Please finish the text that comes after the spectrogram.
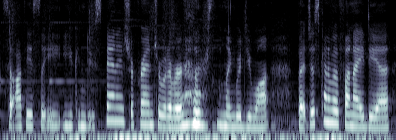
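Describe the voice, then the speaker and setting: A woman's voice: mid-range voice, fairly quick, darkish tone, faint music behind. A woman hosting a casual craft tutorial, talking in a chatty, friendly way and laughing at herself now and then. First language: English; Polish is her second language. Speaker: craft channel host.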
